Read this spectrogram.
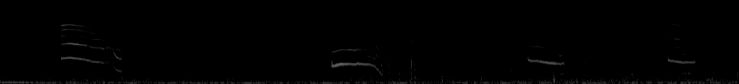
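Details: Hinoki the cat as a kitten, meowing four times in a quiet indoor setting: short, high, thin meows that hold a steady pitch, then drop at the end. They come at irregular gaps of about one and a half to two and a half seconds.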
